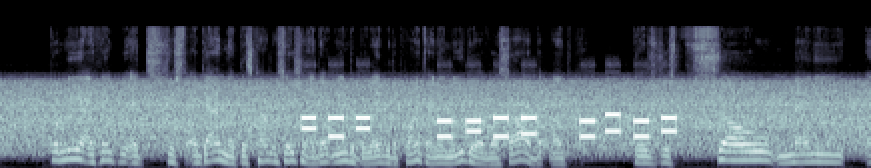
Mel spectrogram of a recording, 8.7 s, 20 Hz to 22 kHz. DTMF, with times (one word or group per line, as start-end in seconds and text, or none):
3.0-3.7 020
4.4-5.4 1725
5.8-6.8 1918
